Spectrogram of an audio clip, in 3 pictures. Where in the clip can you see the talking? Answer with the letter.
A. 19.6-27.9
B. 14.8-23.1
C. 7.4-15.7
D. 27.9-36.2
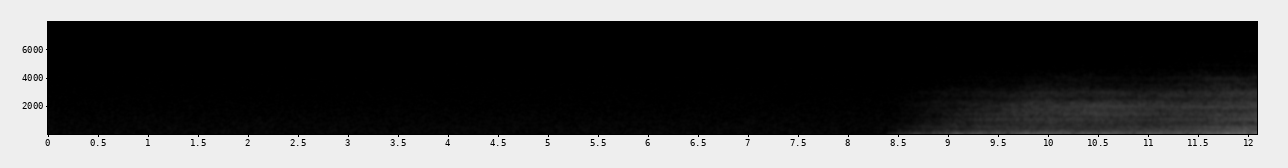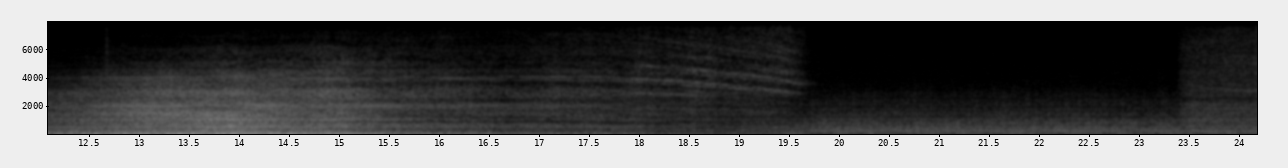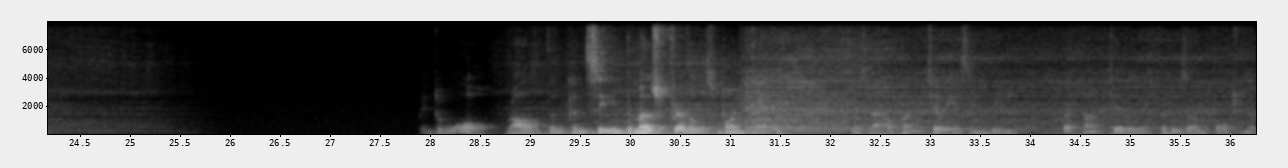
D.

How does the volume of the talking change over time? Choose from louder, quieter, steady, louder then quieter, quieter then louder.
louder then quieter.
